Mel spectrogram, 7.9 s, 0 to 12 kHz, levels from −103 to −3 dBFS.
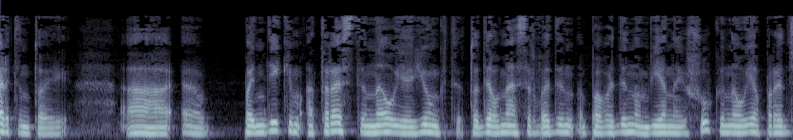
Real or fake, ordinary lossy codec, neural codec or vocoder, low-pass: real; MP3, 32 kbps; none; 10.8 kHz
